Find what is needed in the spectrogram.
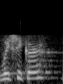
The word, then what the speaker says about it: Whiteacre: It's actually spelled like Whiteacre. – Yes. – Yeah, but it's pronounced Whittaker. Yeah.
